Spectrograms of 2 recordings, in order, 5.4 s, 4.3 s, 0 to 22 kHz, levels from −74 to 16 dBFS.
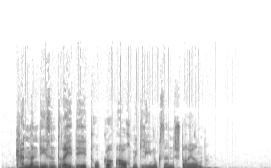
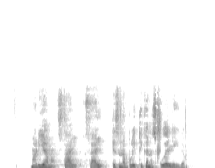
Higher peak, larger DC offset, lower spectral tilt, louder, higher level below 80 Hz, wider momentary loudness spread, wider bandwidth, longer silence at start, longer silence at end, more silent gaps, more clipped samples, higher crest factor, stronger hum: first, -2 dBFS vs -12 dBFS; neither; first, -6.5 dB/octave vs -4 dB/octave; first, -19 LUFS vs -31 LUFS; first, -34 dBFS vs -82 dBFS; about the same, 8 LU vs 9 LU; first, 16.5 kHz vs 11 kHz; second, 0.15 s vs 0.65 s; first, 1.05 s vs 0.55 s; neither; neither; about the same, 18 dB vs 20 dB; neither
